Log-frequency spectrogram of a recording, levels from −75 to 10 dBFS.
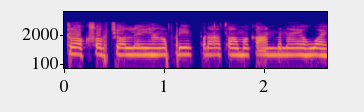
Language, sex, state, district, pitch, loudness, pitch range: Hindi, male, Bihar, Araria, 265 Hz, -12 LUFS, 265-275 Hz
